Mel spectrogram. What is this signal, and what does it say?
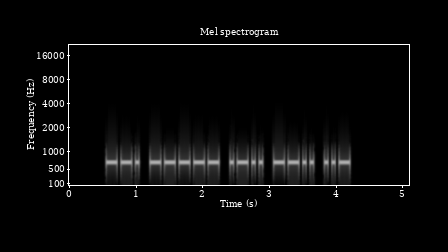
Morse code, heard as a keyed tone, about 23 wpm, 700 Hz. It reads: G0LZU
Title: DXCC-100 Call Signs - 5 Characters - Repeated 3x - 22wpm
